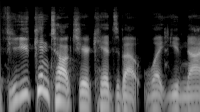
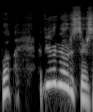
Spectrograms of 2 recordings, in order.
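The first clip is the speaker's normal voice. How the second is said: pitched-up quick mock question; high, fast curious outsider; 3 dB quieter, much faster than usual. Future spouse quizzing the family, high and fast. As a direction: play the puzzled newcomer, higher and quicker.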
